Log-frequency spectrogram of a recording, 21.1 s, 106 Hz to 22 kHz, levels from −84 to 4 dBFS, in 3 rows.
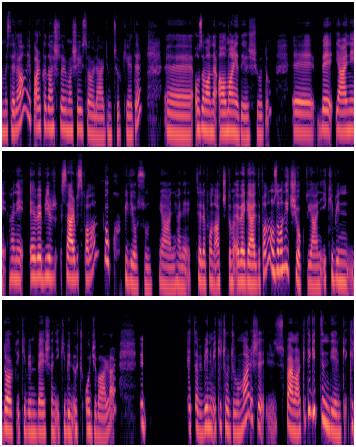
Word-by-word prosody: mesela, 190 +5 -1
hep 310 - -7
arkadaşlarıma 215 -2 -1
şeyi 210 0 -3
söylerdim 165 -2 -6
Türkiye'de. 175 - -6 0.5
Eee, 170 -2 -1
o 205 +2 0
zamanlar 195 -2 +2
Almanya'da 190 -2 +3
yaşıyordum, 170 - -8 0.5
eee, 185 -2 +2
ve 205 -1 +1
yani, 195 -1 +3
hani, 205 -1 -3
eve 215 -1 +5
bir 210 -1 0
servis 205 -2 +7
falan 205 +2 -1 0.2
yok, 385 -4 0
biliyorsun, 160 -5 -4
yani, 160 -2 -5
hani, 155 -3 -7
"Telefon 185 -1 -1
açtım, 180 +1 -2
eve 185 0 +6
geldi." 175 -1 +6
falan, 255 +3 +2
o - - +6
zaman 275 +1 +6
hiç 270 -8 0
yoktu 170 +1 0
yani, 160 -2 -2
2004-2005, 180 -2 -1
hani, 175 -2 -7
2003 175 +1 -6
o 190 -1 -1
civarlar 160 - -4 0.5
ve - - +1 0.9
E, - - -2
tabii, 200 -3 -6
benim 210 -1 +2
2 210 +2 -7
çocuğum 180 -3 -5
var, 275 +6 +3
işte, 440 +11 -3
eee, - - -17
süpermarkete 200 - +3
gittin 320 - +2
diyelim 170 -3 -2
ki - - -13
2 225 -2 -8
190 Hz, 150 wpm, -25 LUFS, 170-210 Hz, 0.9 s, servis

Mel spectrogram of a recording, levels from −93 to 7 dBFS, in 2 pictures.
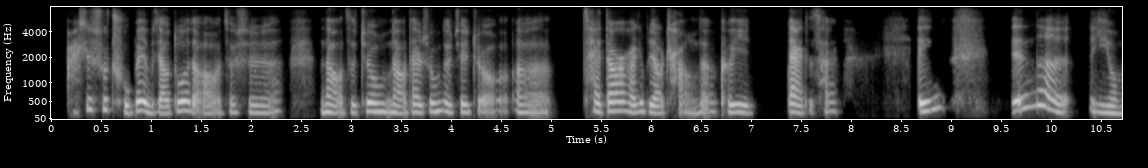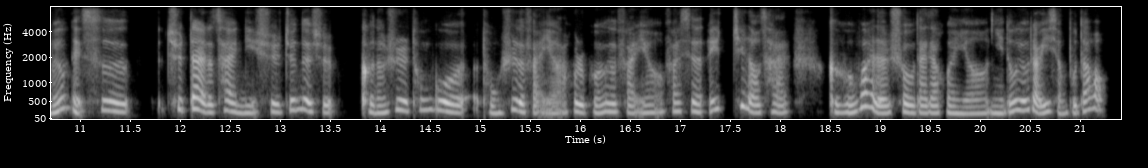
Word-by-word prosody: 还 - - -3
是 290 - -1
说 280 0 -2
储 200 - 0
备 245 +4 +7
比 195 - -4
较 180 0 +2
多 245 +5 +5
的 - - +2
哦， 90 +1 -4
就 205 - -6
是， 200 +4 -5 0.4
脑 210 -2 +1
子 205 -1 -3
中 225 0 +3
脑 190 -3 +1
袋 210 -3 +1
中 230 +3 +1
的 225 -3 0
这 210 +1 +1
种 - - -2 0.2
呃 100 0 -3 0.3
菜 230 - +1
单 235 +3 +5
儿 245 0 +3
还 200 -1 +2
是 230 - +1
比 210 - 0
较 185 - +4
长 180 - -3
的， 230 - -4
可 215 -2 +1
以 200 -2 +1 0.3
带 215 -4 +5
的 - - -11
菜。 - - -6 0.9
哎 225 - +10 0.8
哎 - - +6
那 320 - +3 0.3
有 195 -3 -1
没 195 +4 -2
有 270 - +2
哪 - - 0
次， 240 -5 0 0.3
去 285 - -1
带 270 -2 +5
的 205 - +2
菜， 240 +1 0
你 190 -1 -4
是 220 -2 -1
真 265 +6 -2
的 250 -4 +4
是 210 -3 -4 0.2
可 210 - +3
能 195 +1 -2
是 255 +2 0
通 275 +3 -8
过 235 -7 +3 0.2
同 190 -1 -5
事 270 +3 -3
的 230 - +6
反 95 - -4
应 90 - -4
啊 - - -6
或 225 - +4
者 205 - +4
朋 195 0 -4
友 225 - -1
的 220 - +1
反 195 -3 -5
应 200 +1 -4
哦， 215 - -7
发 230 0 -4
现， 230 -2 0
诶， 255 +7 -3
这 375 - 0
道 200 -2 +2
菜 210 0 -5 0.4
格 205 -1 +1
外 355 +8 +2
地 185 +1 +3
受 215 -2 +1
大 190 -1 -1
家 190 0 0
欢 190 -2 -4
迎， 175 +2 -5
你 185 -1 -4
都 235 +4 +1
有 255 0 +2
点 270 - +4
儿 - - +2
意 210 - +1
想 185 -6 -6
不 195 - -2
到？ 260 +8 -2
215 Hz, 265 characters per minute, -24 LUFS, 195-240 Hz, 0.9 s, 哎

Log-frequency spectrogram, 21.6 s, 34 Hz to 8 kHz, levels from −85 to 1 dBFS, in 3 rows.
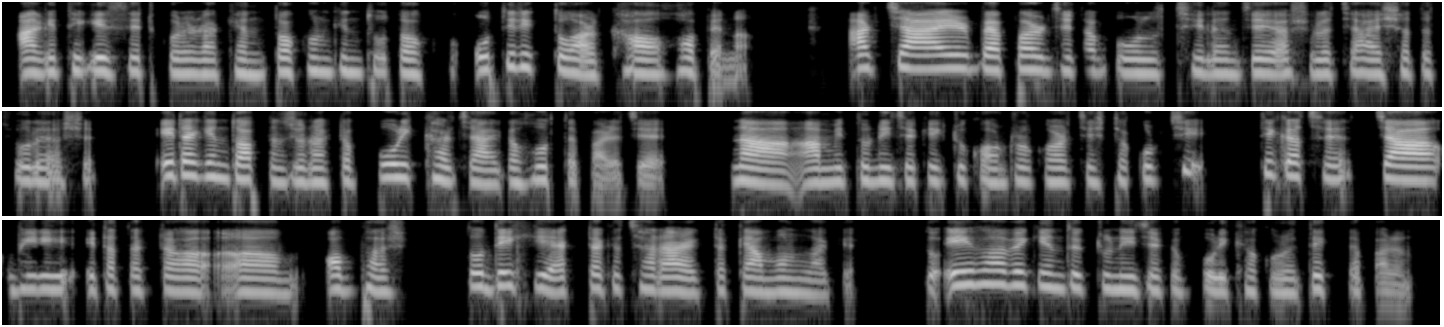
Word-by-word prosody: আগে 210 +1 +1
থেকেই 220 0 0
সেট 220 -2 -4
করে 200 -1 -3
রাখেন, 195 +1 -5
তখন 215 +1 -1
কিন্তু 210 -2 -6
ত - - -2 0.4
অতিরিক্ত 270 +1 -2
আর - - +2
খাওয়া 200 -3 +2
হবে 220 -2 -3
না। - - -7 0.6
আর 255 - +7
চায়ের 250 0 +9
ব্যাপার 235 +1 +5
যেটা 225 0 -2
বলছিলেন 200 0 -5
যে 205 - +1
আসলে 195 -1 -6
চায়ের 200 -3 -1
সাথে 200 -1 -8
চলে 215 - -4
আসে। - - -8 0.4
এটা 285 +1 +8
কিন্তু 250 -2 -1
আপনার 210 -2 -9
জন্য 205 -1 -3
একটা 210 - -6
পরীক্ষার 245 -3 -1
জায়গা 185 +1 0
হতে 225 - -4
পারে - - -4
যে, - - -3 0.4
"না 210 -2 +9 0.3
আমি 200 +1 0
তো - - -7
নিজেকে 215 0 -4
একটু 220 - -9
কন্ট্রোল 200 +1 -4
করার 205 -1 -2
চেষ্টা 205 0 -8
করছি। 225 - -6 0.3
ঠিক 295 -2 -3
আছে 250 -3 -4 0.3
চা-বিড়ি 220 -1 +7 0.2
এটা 220 +1 -3
তো - - -17
একটা 210 +1 -5 0.4
আ - - +5 0.4
অভ্যাস। 205 -2 -4 0.4
তো - - -1
দেখি 260 -2 +1
একটাকে 230 +3 -3
ছাড়া 220 -2 0
আরেকটা 195 +2 -2
কেমন 195 -1 0
লাগে?" 165 - -11 0.4
তো - - -7 0.2
এভাবে 280 -1 +2
কিন্তু 240 -1 -1
একটু 230 - -11
নিজেকে 210 0 -4
পরীক্ষা 195 0 -5
করে 185 - -7
দেখতে 220 - -7
পারেন। - - -9
215 Hz, 185 wpm, -23 LUFS, 200-230 Hz, 0.6 s, চায়ের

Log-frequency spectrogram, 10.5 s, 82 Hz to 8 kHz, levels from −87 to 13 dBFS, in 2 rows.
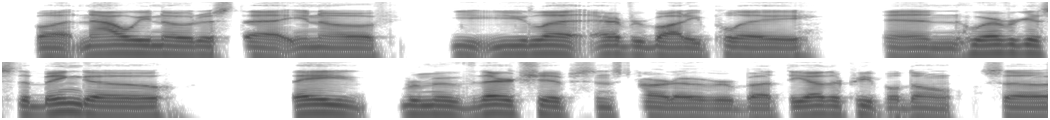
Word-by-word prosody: but 95 -1 -2
now 115 +3 +3
we 120 -1 +3
noticed 110 -2 0
that, 95 -2 +1
you 100 - -2
know, 95 -1 0
if 90 0 -9 0.3
you 110 -2 -6
you 115 +3 -3
let 120 -2 +3
everybody 105 -4 +1
play 95 -3 -1 0.3
and 95 -2 -2
whoever 120 +3 +2
gets 120 -2 0
the 115 - -2
bingo, 105 - +2 0.6
they 120 -2 +4 0.2
remove 115 -4 0
their 120 +3 +6
chips 105 -4 -2
and 100 - -5
start 100 0 -2
over, 90 -1 -1
but 90 +1 -3
the 105 +1 +1
other 115 -1 +2
people 105 -3 -4
don't. 90 -1 -4
So, 95 -2 -1
105 Hz, 180 wpm, -24 LUFS, 95-115 Hz, 0.6 s, their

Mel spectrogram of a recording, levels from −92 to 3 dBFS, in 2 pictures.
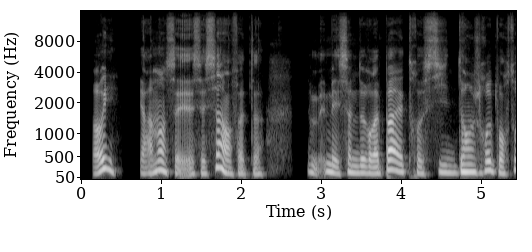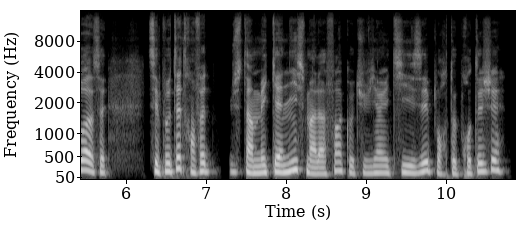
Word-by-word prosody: Oh - - +1
oui 215 -7 +1 0.3
carrément, 165 +9 0
c'est 160 - -5
c'est 135 +1 -6
ça 260 - +2
en 140 - +2
fait, 120 0 -8
heu, 125 - -6 0.6
mais 160 -3 -8
mais 160 -6 +1
ça 135 +6 -4
ne 150 - -1
devrait 140 -2 +1
pas 210 +2 +6
être 160 -4 -5
si 155 +5 -5
dangereux 165 +4 +2
pour 145 -6 -4
toi. 205 -5 +4
C'est 155 -2 -3 0.5
c'est 180 - +2
peut-être 180 +5 +1
en 160 - +1
fait, 175 +1 0 0.2
juste 165 0 -9
un 150 - +6
mécanisme 165 +7 +3
à 130 - +3
la 130 0 +1
fin 190 +9 -2
que 155 - -6
tu 140 +1 -7
viens 150 +2 -2
utiliser 150 +4 0
pour 140 -9 -7
te 135 - -3
protéger 180 - -1
160 Hz, 210 wpm, -22 LUFS, 140-180 Hz, 0.6 s, pas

